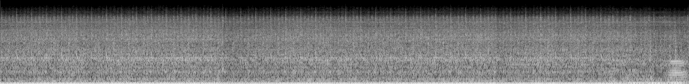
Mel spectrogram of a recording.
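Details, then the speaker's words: 2002 Honda Civic, loss of power, codes P0300–P0304: loud lumpy idle with uneven thumps, rougher when a coil is unplugged, so that cylinder fires; one cylinder dead, misfire elsewhere. "Still feels like it has a miss."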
